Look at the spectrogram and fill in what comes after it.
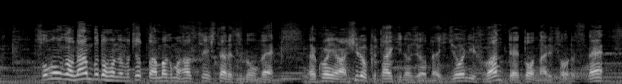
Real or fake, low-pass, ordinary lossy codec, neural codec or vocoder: fake; none; none; codec, 16 kHz, 16 kbps, FreqCodec, smaller model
